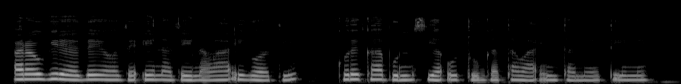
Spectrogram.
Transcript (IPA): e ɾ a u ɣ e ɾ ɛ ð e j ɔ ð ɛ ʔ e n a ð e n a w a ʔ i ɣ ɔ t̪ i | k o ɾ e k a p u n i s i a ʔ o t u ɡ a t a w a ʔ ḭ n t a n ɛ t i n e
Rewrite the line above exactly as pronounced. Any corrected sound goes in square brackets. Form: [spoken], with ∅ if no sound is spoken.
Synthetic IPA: [a] ɾ a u ɣ [i] ɾ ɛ ð e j ɔ ð ɛ ʔ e n a ð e n a w a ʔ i ɣ ɔ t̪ i | k o ɾ e k a [b] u n i s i a ʔ o t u ɡ a t a w a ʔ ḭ n t a n ɛ t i n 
